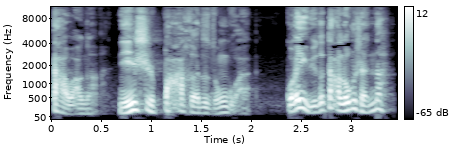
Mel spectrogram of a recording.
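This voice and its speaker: A man's voice: mid-range voice, big pitch swings, fairly quick, breathy edge. A man doing fawning sea-creature courtiers. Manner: fawning, mocking.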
